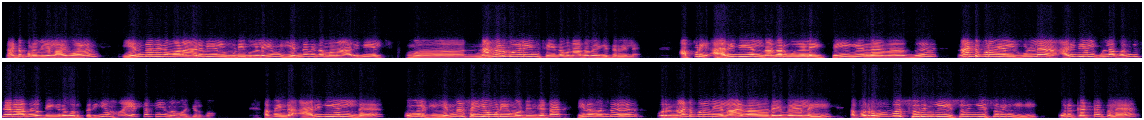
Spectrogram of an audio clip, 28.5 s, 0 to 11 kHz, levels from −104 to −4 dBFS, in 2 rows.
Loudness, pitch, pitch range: -27 LUFS, 300 Hz, 265-340 Hz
